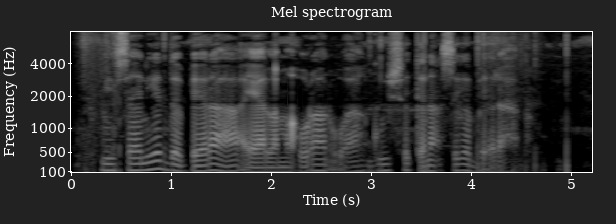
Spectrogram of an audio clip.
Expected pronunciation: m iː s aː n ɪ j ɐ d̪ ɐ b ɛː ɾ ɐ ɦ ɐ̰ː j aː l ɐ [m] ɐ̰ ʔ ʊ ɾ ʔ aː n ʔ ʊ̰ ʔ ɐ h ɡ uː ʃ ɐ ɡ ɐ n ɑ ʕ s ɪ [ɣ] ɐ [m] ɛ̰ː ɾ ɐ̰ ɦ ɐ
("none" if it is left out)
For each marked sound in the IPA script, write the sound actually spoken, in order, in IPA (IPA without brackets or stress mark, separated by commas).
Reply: m, ɣ, b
